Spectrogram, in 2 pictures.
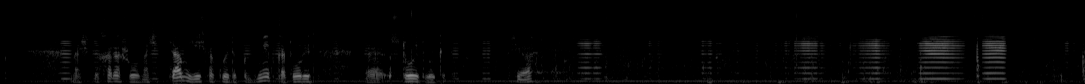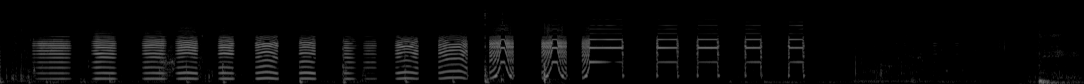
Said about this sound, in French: Lorsque la sonorité des euh, variations devient maximale, il faut commencer à creuser dans la terre. Tu reprends alors le détecteur et s'il transmet un son encore plus intense, tu dois continuer à creuser.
